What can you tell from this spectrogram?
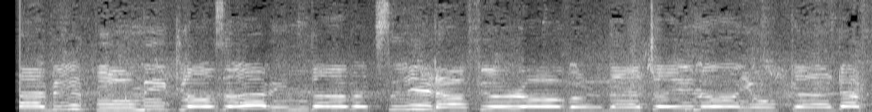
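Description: A young voice singing unaccompanied, breaking in abruptly after silence and holding long, steady notes.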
